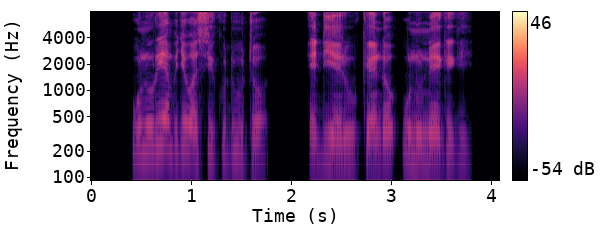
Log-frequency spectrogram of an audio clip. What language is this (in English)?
Luo (Kenya and Tanzania)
